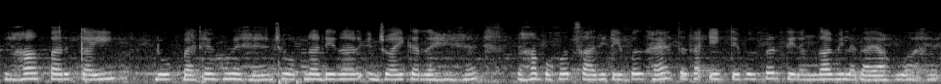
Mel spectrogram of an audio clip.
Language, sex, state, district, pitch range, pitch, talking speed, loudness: Hindi, female, Rajasthan, Bikaner, 230-245 Hz, 240 Hz, 180 wpm, -14 LUFS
